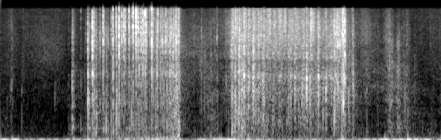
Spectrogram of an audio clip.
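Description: A deck of tarot cards being shuffled by hand: two bursts of rapid card noise, each about a second long, with a brief pause between.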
